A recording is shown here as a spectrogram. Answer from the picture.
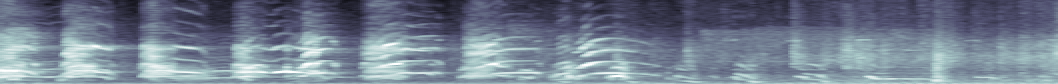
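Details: Mother dog relocating her newborn litter by mouth from a stupa in a Siem Reap pagoda; quick, bright, arching yelps crowd together early, then thin into fainter, falling whimpers.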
